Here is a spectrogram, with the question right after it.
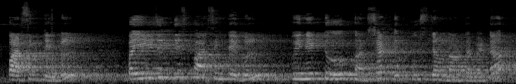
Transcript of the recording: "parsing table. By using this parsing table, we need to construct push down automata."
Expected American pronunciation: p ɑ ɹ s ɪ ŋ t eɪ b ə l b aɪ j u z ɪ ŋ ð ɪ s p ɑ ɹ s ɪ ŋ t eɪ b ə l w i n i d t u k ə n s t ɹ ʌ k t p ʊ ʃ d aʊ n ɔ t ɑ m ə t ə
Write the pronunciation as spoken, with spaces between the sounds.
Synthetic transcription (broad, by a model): p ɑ ɹ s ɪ ŋ t eɪ b ə l b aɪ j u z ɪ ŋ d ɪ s p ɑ ɹ s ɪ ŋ t eɪ b ə l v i n i d t u k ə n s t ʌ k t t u s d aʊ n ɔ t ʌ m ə t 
